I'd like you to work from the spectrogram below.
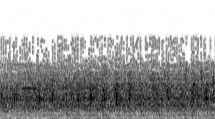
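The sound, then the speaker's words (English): A teleprinter chatters steadily as it prints an incoming message, a dense mechanical clatter with quick, regular ticks over a constant motor hum, heard alone without voices. “That message you want is coming in on this machine over here.”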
